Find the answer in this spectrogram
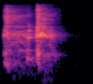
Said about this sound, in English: Excuse me while I cough.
